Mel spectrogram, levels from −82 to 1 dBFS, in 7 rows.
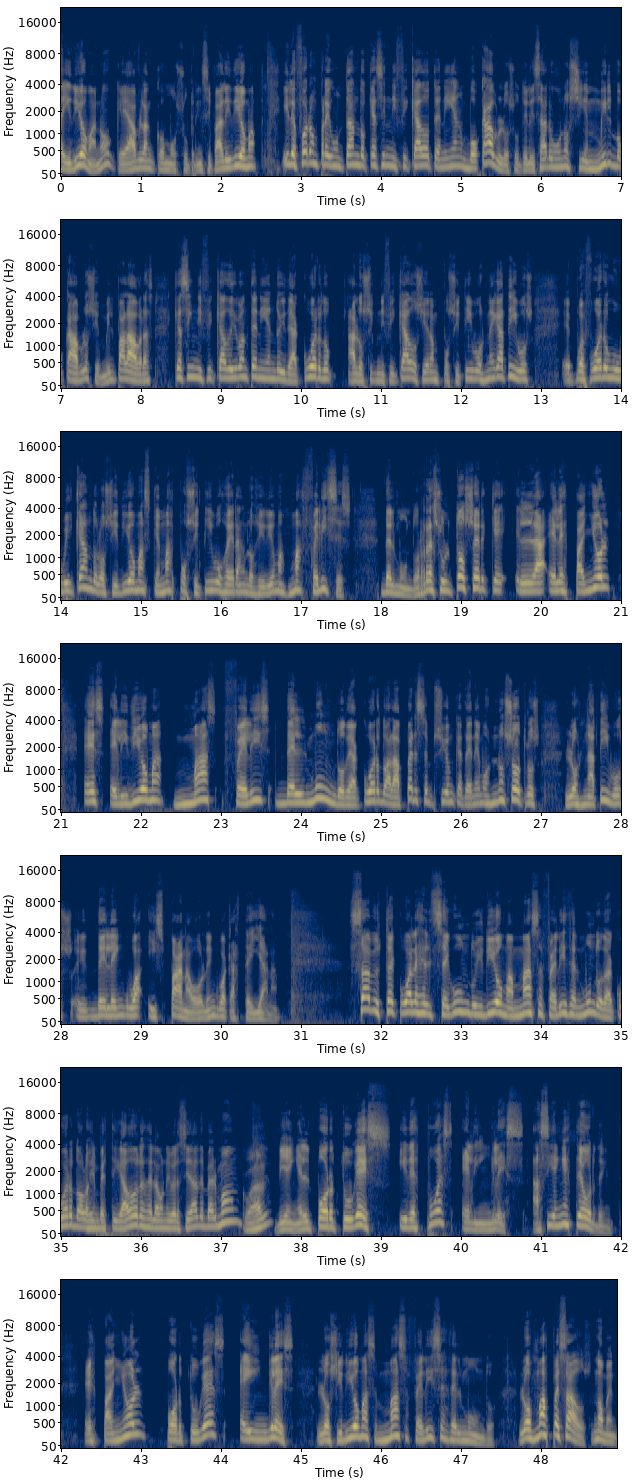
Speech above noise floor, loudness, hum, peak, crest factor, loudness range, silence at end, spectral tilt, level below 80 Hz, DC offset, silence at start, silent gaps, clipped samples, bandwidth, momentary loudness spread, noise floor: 30 dB; -30 LUFS; none; -6 dBFS; 24 dB; 4 LU; 0 s; -5 dB/octave; -62 dBFS; under 0.1%; 0 s; none; under 0.1%; 15.5 kHz; 10 LU; -60 dBFS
